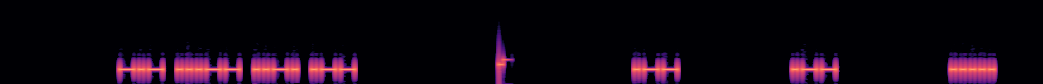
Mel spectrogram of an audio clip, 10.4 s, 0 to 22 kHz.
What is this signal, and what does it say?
Morse code, heard as a keyed tone, about 25 wpm, spaced as for 12 wpm, 700 Hz. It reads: K3FW WW5
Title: USA Call Signs - 4 Characters - 8x Character Spacing - 25wpm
